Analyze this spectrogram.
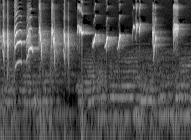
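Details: Long-tailed shrike lure song for stimulating silent shrikes: quick bright chirps and squeaky trills, then a sequence of descending whistled slides, delivered at roughly four notes a second.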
